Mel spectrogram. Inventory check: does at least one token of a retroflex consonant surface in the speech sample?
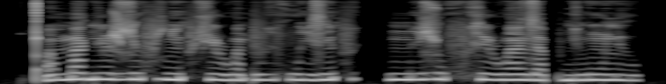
yes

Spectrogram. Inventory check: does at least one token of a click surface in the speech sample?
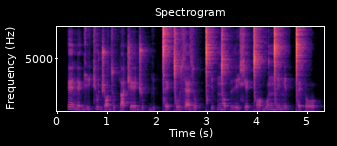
yes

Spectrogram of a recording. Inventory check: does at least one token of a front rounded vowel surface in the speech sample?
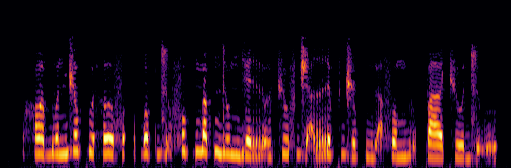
no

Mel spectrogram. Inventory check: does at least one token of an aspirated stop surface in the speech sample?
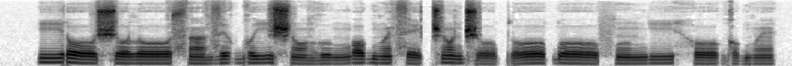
no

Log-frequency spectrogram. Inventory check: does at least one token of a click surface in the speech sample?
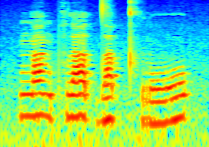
no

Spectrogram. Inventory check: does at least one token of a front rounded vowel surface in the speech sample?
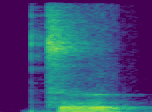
no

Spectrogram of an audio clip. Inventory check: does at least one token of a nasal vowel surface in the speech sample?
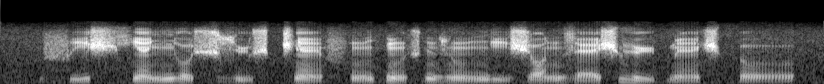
yes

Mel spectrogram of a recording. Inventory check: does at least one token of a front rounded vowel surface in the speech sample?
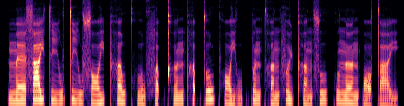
yes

